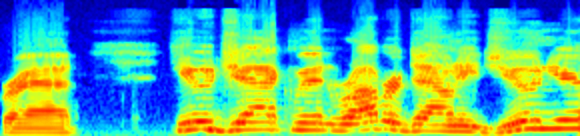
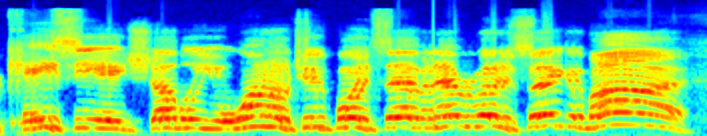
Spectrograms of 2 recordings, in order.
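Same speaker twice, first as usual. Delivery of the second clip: announcer shout; 8 semitones higher than usual. Real, not acted. Radio sign-off announcement.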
